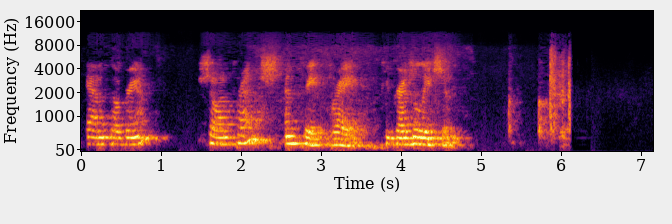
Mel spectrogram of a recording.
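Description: A woman speaks calmly into a microphone over a loudspeaker in an echoing hall.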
